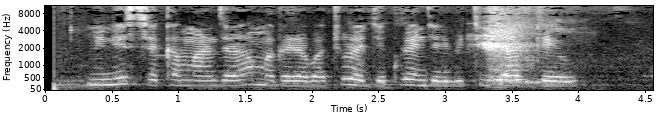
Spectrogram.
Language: Kinyarwanda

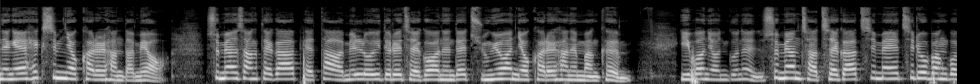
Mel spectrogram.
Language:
Korean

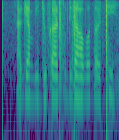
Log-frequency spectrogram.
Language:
Odia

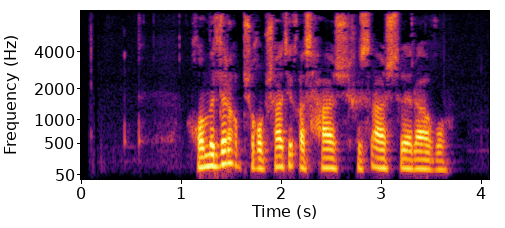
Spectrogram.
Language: Kabardian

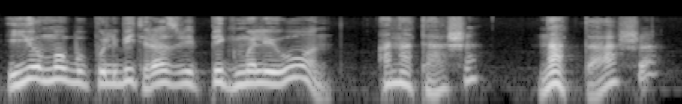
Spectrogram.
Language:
Russian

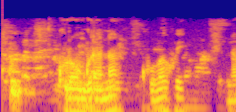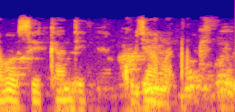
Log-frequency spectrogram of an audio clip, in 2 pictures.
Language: Kinyarwanda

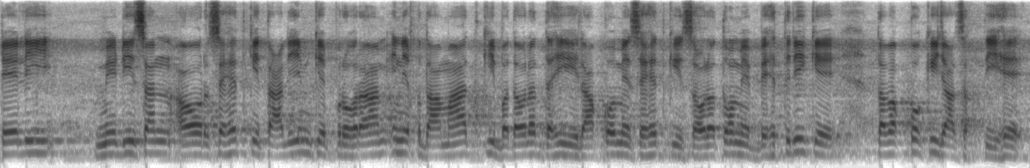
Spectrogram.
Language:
Urdu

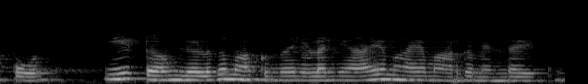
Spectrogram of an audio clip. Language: Malayalam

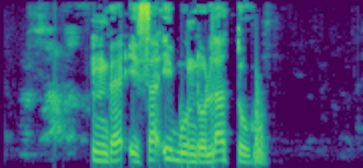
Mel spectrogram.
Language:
Bankon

